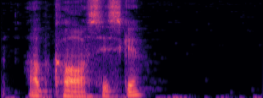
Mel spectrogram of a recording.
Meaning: 1. definite singular of abkhasisk 2. plural of abkhasisk
- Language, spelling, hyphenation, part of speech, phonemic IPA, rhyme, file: Norwegian Bokmål, abkhasiske, ab‧khas‧is‧ke, adjective, /abˈkɑːsɪskə/, -ɪskə, NB - Pronunciation of Norwegian Bokmål «abkhasiske».ogg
